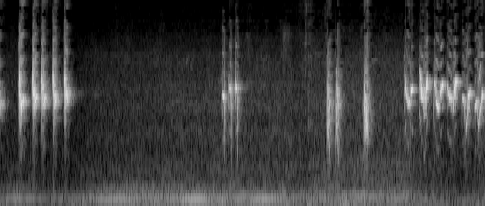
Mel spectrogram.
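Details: Excited sooty-headed bulbul, whose singing is said to goad rivals into fighting, gives a rapid burst of five sharp chirps, pauses, adds a few lone chips, then ends with a bubbling, wavering warble.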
